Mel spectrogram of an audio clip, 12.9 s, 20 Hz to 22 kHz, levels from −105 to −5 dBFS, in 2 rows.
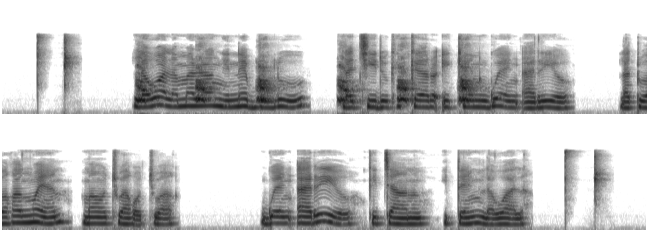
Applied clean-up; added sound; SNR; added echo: none; Bark; 0 dB; none.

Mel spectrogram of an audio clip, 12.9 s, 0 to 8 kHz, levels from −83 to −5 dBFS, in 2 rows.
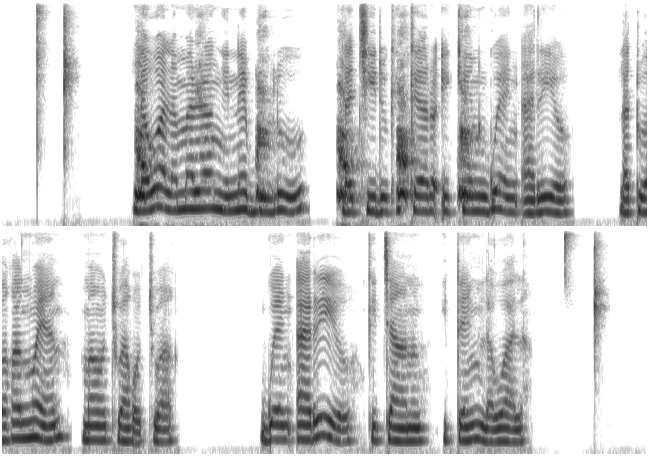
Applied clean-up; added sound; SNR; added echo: neural mask model Resemble Enhance denoiser.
